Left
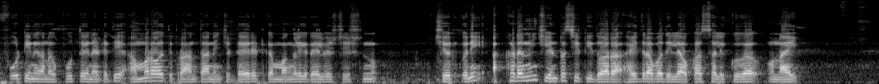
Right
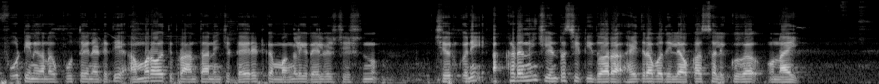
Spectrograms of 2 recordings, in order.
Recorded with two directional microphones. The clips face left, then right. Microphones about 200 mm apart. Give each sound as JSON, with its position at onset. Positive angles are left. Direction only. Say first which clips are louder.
{"t": 0.1, "sound": "speech", "louder": "left 5 dB", "side_deg": 35}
